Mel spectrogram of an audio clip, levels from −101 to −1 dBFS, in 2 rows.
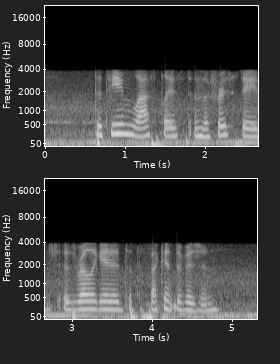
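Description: No technical faults can be heard anywhere in the speech. The audio carries the narrow band of G.711 telephone coding, with nothing above 4 kHz and only a faint level-following hiss from the 8-bit logarithmic quantisation.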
